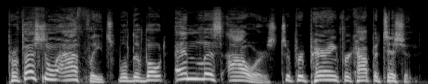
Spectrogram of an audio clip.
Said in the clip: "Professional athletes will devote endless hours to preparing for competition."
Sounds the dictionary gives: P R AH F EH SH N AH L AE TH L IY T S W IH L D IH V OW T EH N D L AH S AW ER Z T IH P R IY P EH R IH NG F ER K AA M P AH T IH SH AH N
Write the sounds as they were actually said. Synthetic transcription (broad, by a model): P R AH F EH SH N L AE TH L IY T S W IH L D IH V OW T EH N D L AH S AW ER Z T IH P R IY P EH R IH NG F ER K AA M P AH T IH SH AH N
